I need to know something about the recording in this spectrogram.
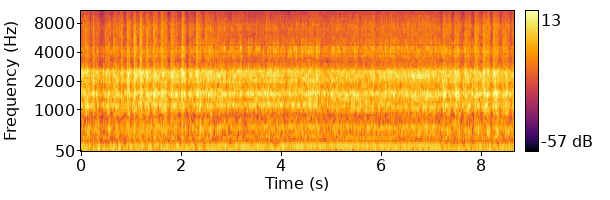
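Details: Race car engine at Huntsville Speedway: loud lumpy idle with a choppy, uneven beat and no smooth rhythm; engine misfire.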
